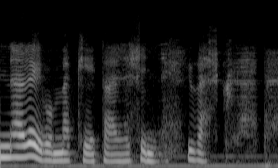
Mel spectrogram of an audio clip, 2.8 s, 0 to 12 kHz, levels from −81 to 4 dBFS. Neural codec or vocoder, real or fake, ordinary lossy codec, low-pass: codec, 44.1 kHz, 3.4 kbps, Pupu-Codec; fake; MP3, 64 kbps; 10.8 kHz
